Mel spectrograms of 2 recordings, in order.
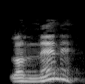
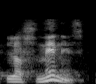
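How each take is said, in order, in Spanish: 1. La s se cambia por una h aspirada. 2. La s se pronuncia como una s clara. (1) "esa S no va a sonar nunca" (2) "En vez"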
